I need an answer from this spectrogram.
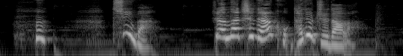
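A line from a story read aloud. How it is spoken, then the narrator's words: Cold sneering. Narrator (Chinese): 有人却冷笑道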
